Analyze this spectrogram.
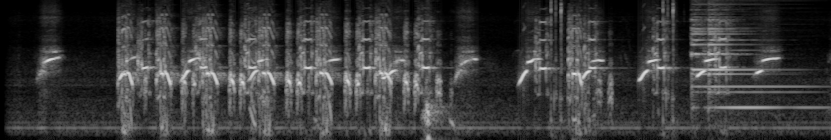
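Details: Grey francolin (Dakhni teetar) calling: loud, harsh series of rising, slurred notes, roughly two per second, coming in bursts with short pauses, dense and ringing, with a faint steady hum underneath.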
